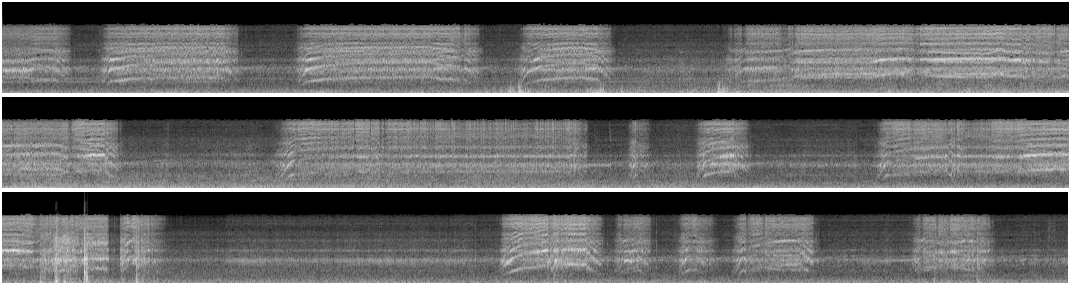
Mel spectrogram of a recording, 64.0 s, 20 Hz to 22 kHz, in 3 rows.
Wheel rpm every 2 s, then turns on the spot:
90, 140, 50, 140, 100, 110, 20, 130, 220, 210, 200, 130, 10, 100, 190, 200, 90, 50, 30, 100, 190, 200, 140, 10, 20, 20, 120, 70, 80, 70, 90, 30.
4-6 12-14 34-38 46-52 58-60 62-64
